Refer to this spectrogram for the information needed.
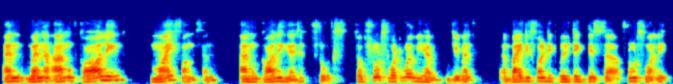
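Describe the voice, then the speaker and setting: A man teaching programming, pausing often and repeating phrases with many fillers. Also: mid-range voice, expressive, a little mellow, slightly rough, dull audio. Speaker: instructor. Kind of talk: live coding lesson walkthrough.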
